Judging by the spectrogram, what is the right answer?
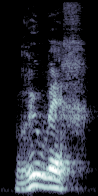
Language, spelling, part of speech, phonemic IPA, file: Dutch, ruwweg, adverb, /ˈrywɛx/, Nl-ruwweg.ogg
- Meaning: roughly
